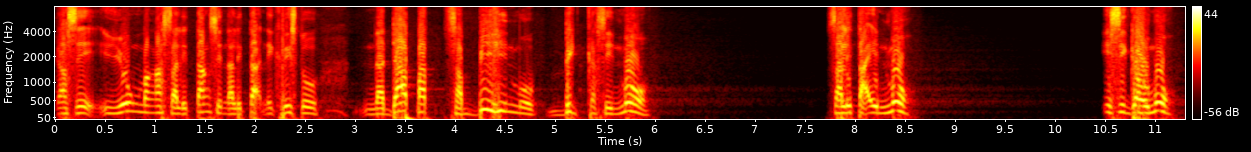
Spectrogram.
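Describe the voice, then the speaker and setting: A man's voice: a little high, very animated, takes it slowly, long pauses, no echo. A middle-aged man preaching a sermon as a pastor, asking questions and mimicking complaints. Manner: preaching with rising questions and mimicked complaints, mixing English phrases.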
